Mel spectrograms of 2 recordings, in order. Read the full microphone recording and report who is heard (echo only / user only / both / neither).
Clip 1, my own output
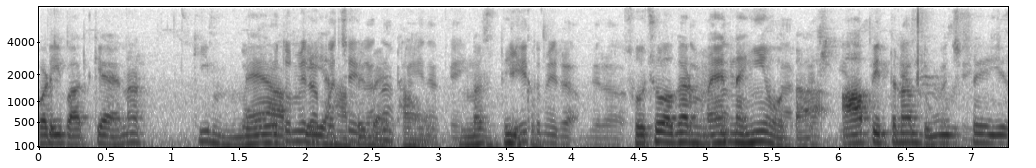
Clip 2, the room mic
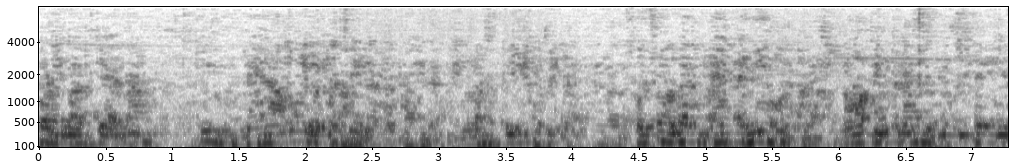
echo only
